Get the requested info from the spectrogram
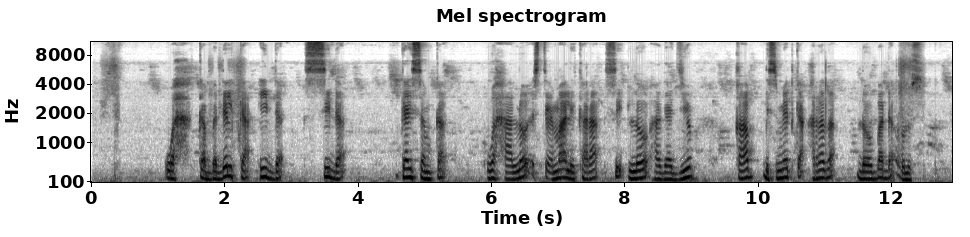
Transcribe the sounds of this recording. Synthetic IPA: wɑħkʰɐbɐd̪ɛlkʰɐ̰ʕiːd̪ɐsɪðɐ̰ | ɡɐjsɐmkʰɐ̰ | wɑħɑːlɔːɪst̪ʰɪʕmaːlɪkʰɐɾaːsɪlɔːɦɐɣaːt͡ʃɪjɔ | qɑːb̚ɖɪsmɛːd̪kʰɐʕɑrɐðɐ̰ | ɖ̪ɔːbɐɖɐʊlʊs

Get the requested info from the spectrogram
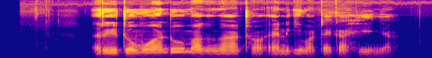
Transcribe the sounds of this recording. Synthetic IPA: ɾitomwandumaɡŋatʰɔ̰ʔɛnɡɪmatɛkahɪɲa

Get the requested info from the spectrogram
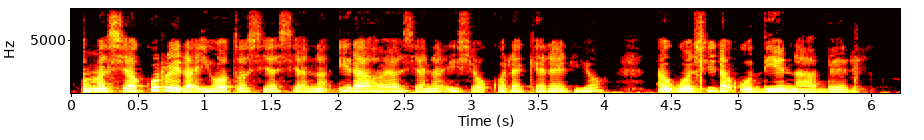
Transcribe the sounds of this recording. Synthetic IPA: amaɕjakoɾoeɾaiɦɔtɔɕjaɕja̰naʔeɾaːhɔjaɕjanaʔiɕjɔkoɾɛkɛɾɛɾjɔnaɣwɔɕiɾaʔoðienaːbɛɾɛ

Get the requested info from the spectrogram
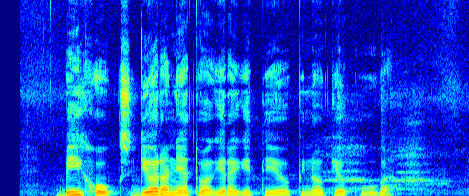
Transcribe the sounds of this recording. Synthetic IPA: bihɔksdjɔɾaneatwaɣeɾaɣeteɔpinokjɔkuɣa

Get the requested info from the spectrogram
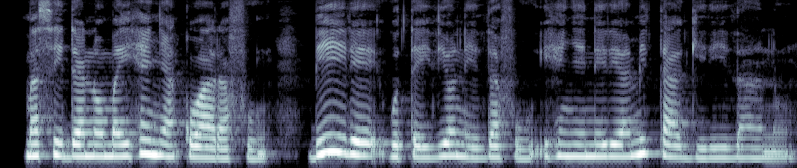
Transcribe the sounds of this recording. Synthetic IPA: masidanɔmaiɦɛɲakwaɾafu | biːɾeɣotɛiðiɔneðafuʔḭɦɛɲeneɾeamitaɡiɾiðaːnɔ

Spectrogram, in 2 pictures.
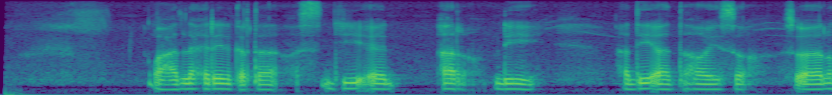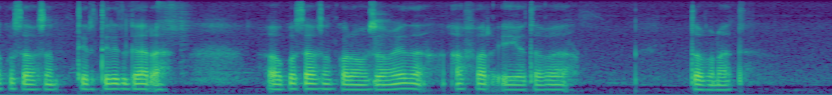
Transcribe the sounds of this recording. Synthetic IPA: wɑ̰ħɑːd̪lɐħɪɾʔiːɾɪkʰɐrt̪ʰaːd͡ʒiɛ | ʔɛrd̪iː | hɐd̪iːʔaːd̪̥hɔɛjsɔ | sʊ̰ʔaːlɐkʰʊsaːbsɐnt̪ʰɪrt̪ʰɪɾɪd̪ɡaːrʔɐh | ɔ̰ːkʰʊsaːbsɐŋkʰɔlɔːmsɔːmjɐðɐʔɐfɐrḭjɞt̪ʰɐβɐ | t̪ʰɔβnaːd̪̥

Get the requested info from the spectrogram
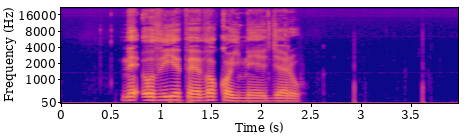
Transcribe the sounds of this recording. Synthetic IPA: neʔoðietɛðɔkɔineːd͡ʑɛɾo

